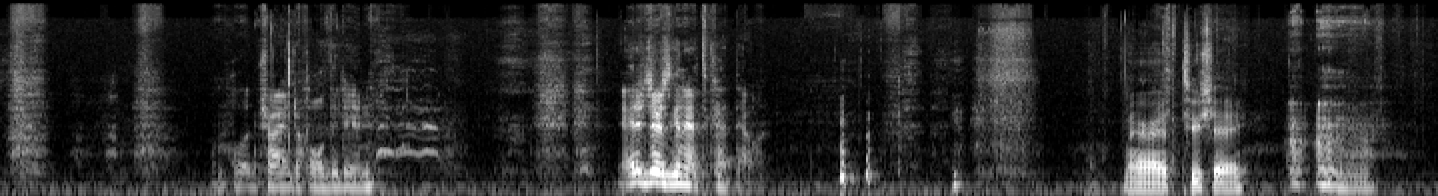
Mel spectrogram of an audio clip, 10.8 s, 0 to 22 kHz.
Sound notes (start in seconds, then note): 6.2 laugh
